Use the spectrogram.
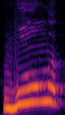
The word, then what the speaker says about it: Woom: Woom Bicycles rhymes with Zoom, but with a W instead.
